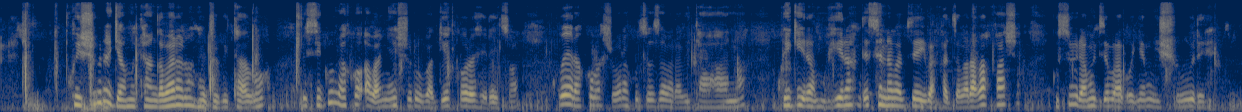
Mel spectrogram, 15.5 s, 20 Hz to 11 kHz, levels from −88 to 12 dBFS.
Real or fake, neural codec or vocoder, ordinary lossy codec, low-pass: fake; vocoder, 22.05 kHz, 80 mel bands, Vocos; Opus, 64 kbps; 9.9 kHz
